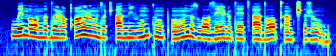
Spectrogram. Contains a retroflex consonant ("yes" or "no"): yes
